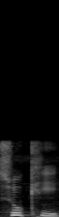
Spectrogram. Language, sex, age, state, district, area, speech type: Bengali, female, 60+, West Bengal, Paschim Medinipur, urban, read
